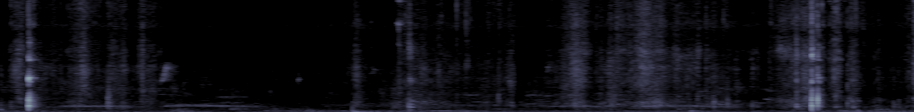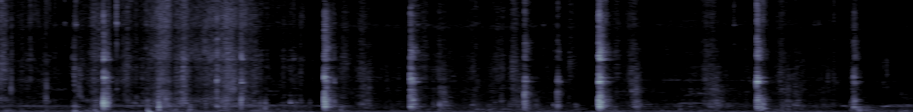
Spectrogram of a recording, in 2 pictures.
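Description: Paratha dough made with chal kumro (ash gourd) being kneaded firmly by hand, giving soft irregular thumps and squishes with scattered sharper taps, fairly close and quiet, no voices.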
